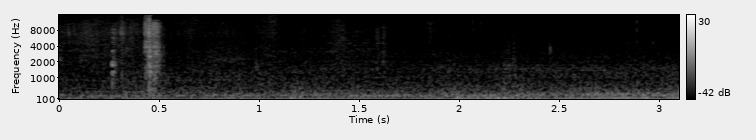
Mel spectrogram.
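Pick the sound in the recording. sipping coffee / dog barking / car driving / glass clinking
car driving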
